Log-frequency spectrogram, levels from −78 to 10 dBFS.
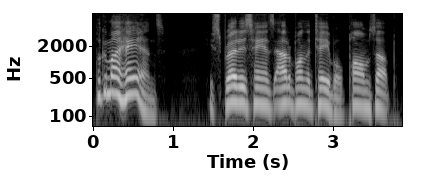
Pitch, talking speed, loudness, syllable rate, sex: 165 Hz, 215 wpm, -17 LUFS, 4.9 syllables/s, male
